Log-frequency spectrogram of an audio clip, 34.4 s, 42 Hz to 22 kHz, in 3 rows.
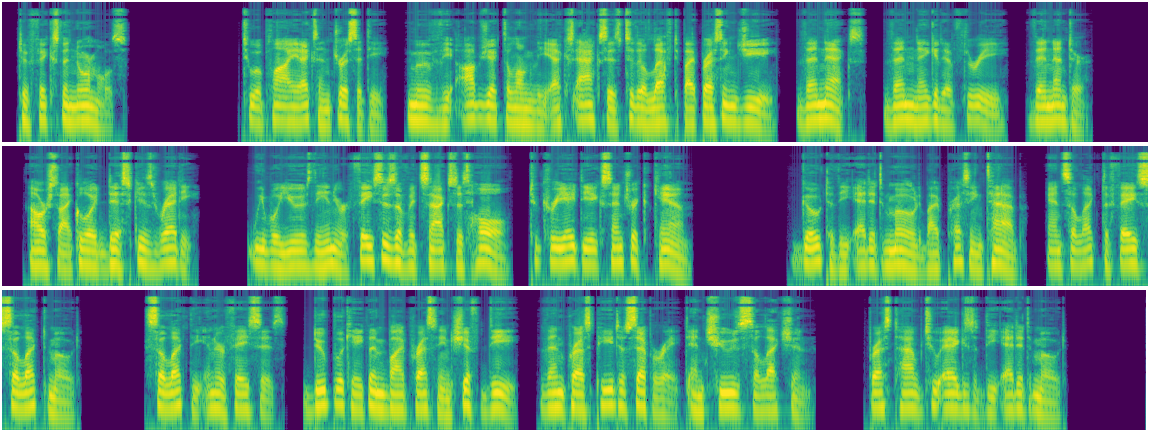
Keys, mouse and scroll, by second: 0.4 Tab, 1.9 KP_1, 2.1 KP_7, 5.3 g, 20.0 Tab, 21.1 click, 24.7 a, 26.2 shift+d, 27.1 p, 34.0 Tab.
